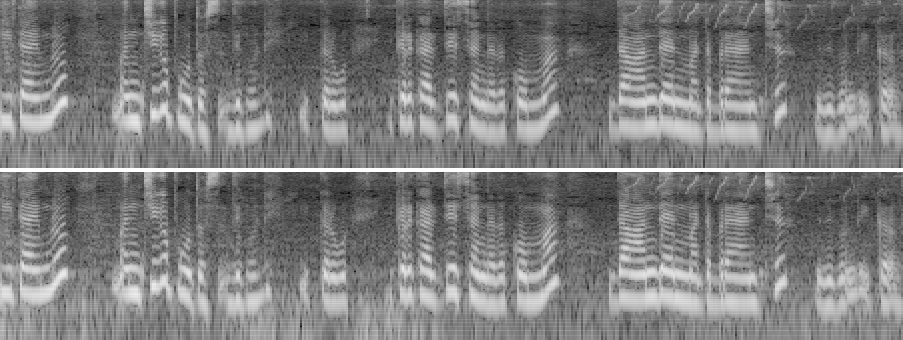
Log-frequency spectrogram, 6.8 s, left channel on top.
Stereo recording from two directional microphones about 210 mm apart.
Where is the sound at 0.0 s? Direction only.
15° left (ahead or behind).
